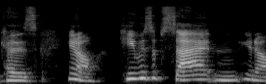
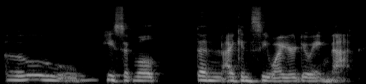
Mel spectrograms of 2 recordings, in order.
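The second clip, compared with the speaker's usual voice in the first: soft, low-key imitation of his response; quietly conceding, as retold; retold subdued reply; 3 semitones lower, 8 dB quieter than usual. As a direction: drop the volume as the realization lands. Retelling his subdued, understanding reply.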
